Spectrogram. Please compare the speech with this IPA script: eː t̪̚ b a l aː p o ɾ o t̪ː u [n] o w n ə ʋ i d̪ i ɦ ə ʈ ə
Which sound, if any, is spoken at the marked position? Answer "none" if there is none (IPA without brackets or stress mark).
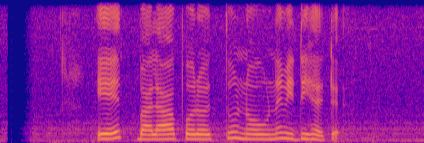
n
